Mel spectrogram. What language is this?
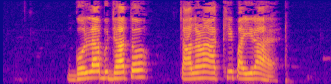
Sansi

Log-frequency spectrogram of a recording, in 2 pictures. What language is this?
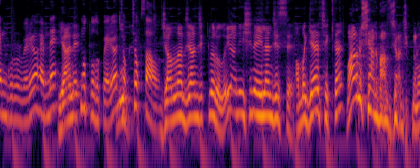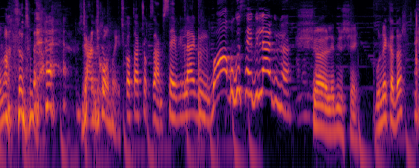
Turkish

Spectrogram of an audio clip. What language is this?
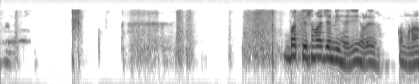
Punjabi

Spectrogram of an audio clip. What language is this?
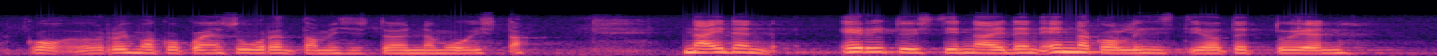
Finnish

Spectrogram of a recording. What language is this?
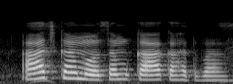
Bhojpuri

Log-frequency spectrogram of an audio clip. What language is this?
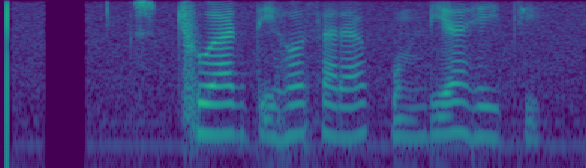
Odia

